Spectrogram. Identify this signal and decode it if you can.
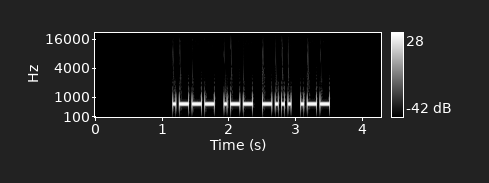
Morse code, heard as a keyed tone, about 25 wpm, 700 Hz. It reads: JWBW
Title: Four Challenging Letter-Number Combinations 25wpm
